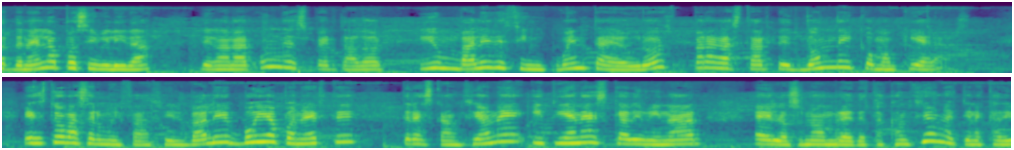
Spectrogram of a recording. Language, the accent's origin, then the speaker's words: Spanish; Spain; now in Mexico; la nueva colaboradora de esta emisora, y sí, vengo desde España, a más de 9.000 kilómetros de aquí.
